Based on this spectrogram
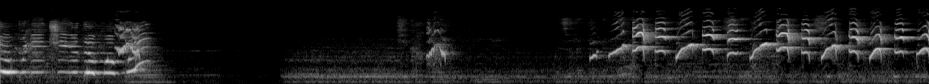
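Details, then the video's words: Pet male cockatiel indoors giving its typical song and noises while spoken to: a harsh buzzy burst, a pause with low hum, one rising whistle, then fast repeated chirpy up-slurred notes about twice a second. "Capitão Rodrigo (calopsita) cantando e fazendo barulhos"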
